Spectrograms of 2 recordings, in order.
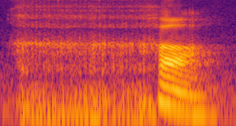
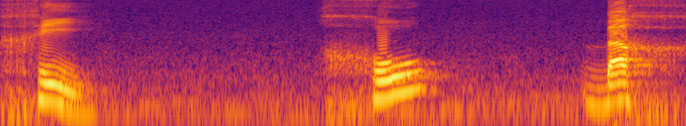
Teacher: Huruf ini dikeluarkan dari tenggorokan yang terdekat dengan rongga mulut kita. Ciri khasnya terdengar suara seperti orang yang sedang mendengkur. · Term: huruf kha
